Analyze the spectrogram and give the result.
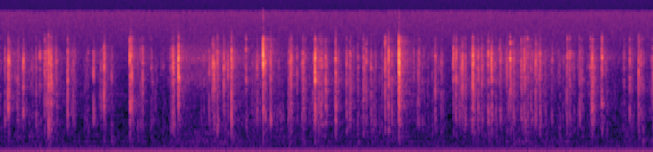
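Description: A cream-coloured plastic computer keyboard with hollow keycaps is typed on steadily with fingertips and long nails, producing continuous, quick, irregular key taps. The clicks are short, bright and dry, layered over a steady low hum.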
